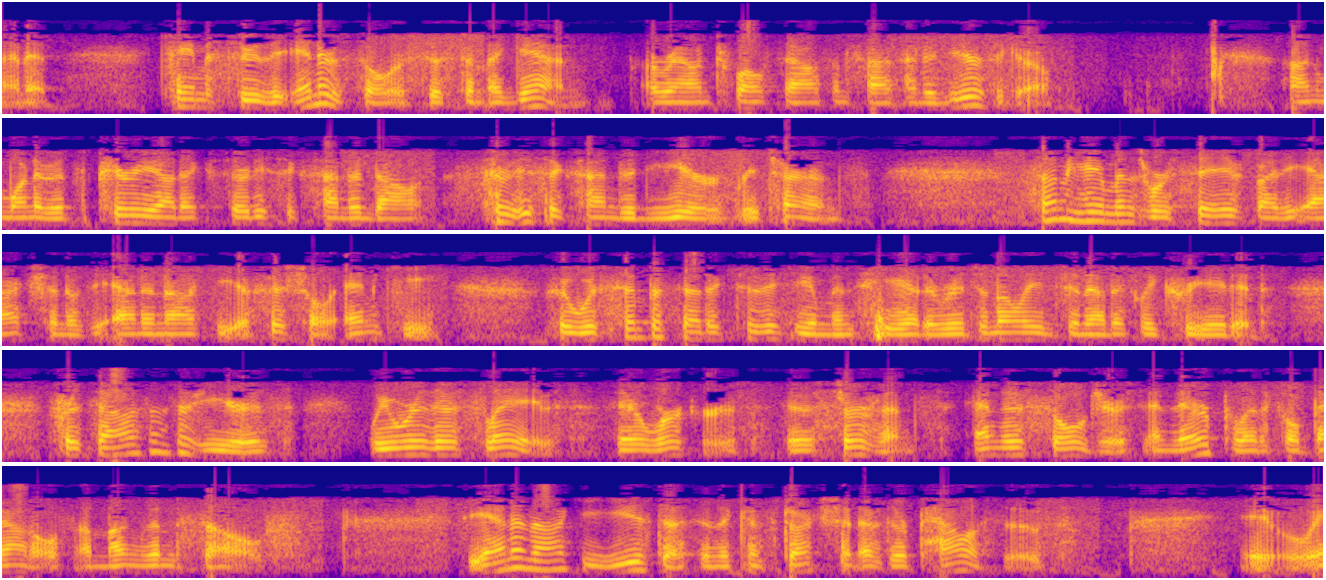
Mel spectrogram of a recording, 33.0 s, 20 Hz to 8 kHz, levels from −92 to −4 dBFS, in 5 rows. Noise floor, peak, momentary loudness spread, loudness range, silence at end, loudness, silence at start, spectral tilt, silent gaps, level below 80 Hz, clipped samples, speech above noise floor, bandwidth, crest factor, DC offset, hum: -43 dBFS; 0 dBFS; 9 LU; 2 LU; 0 s; -14 LUFS; 0 s; -7 dB/octave; none; -54 dBFS; under 0.1%; 29 dB; 7 kHz; 14 dB; under 0.1%; none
